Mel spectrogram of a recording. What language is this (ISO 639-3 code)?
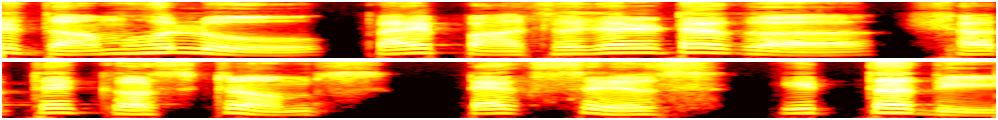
ben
